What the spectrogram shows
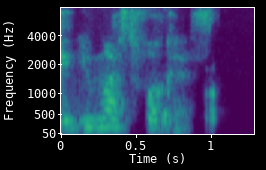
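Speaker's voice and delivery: put-on thick, laid-on French accent. Quoting a man who kept telling the women to focus, thick French accent. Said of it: "He had a thick French accent".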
